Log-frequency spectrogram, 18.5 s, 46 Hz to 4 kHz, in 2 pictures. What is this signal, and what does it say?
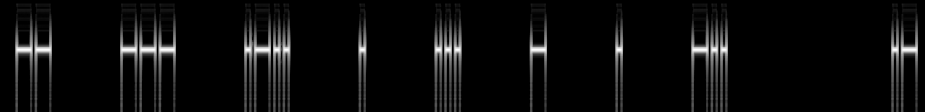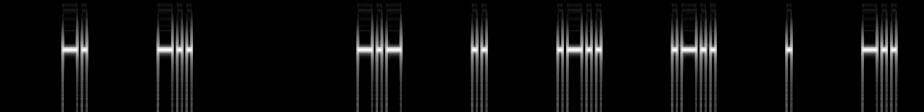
Morse code, heard as a keyed tone, about 25 wpm, spaced as for 10 wpm, 550 Hz. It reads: MOLESTED AND KILLED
